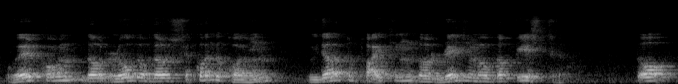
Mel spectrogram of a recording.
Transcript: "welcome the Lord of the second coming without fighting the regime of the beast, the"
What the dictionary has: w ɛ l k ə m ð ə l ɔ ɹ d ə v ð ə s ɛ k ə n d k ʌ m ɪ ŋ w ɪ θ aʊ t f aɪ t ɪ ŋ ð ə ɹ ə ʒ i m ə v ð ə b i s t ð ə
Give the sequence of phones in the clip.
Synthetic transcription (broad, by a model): w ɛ l k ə m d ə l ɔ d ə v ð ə s ɛ k ə n d k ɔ ɪ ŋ w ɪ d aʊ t p aɪ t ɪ ŋ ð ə ɹ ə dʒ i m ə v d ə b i s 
